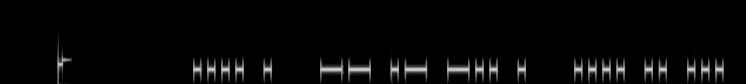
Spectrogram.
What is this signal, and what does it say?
Morse code, heard as a keyed tone, about 17 wpm, 700 Hz. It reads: HE MADE HIS
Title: Sentences from Top 1000 Words - Review Part 4 - 17wpm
